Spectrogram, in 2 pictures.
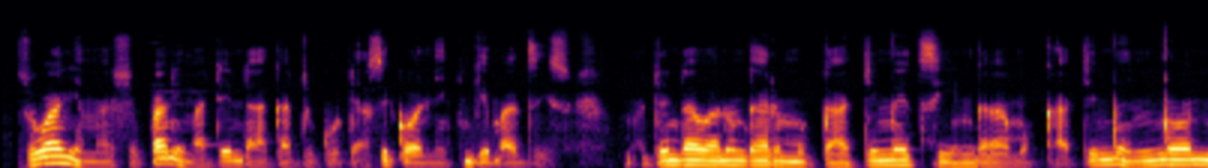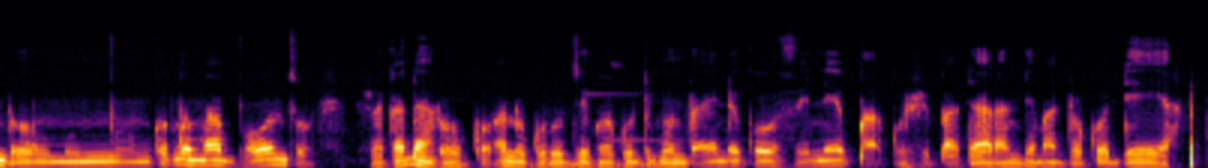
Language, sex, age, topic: Ndau, male, 18-24, health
